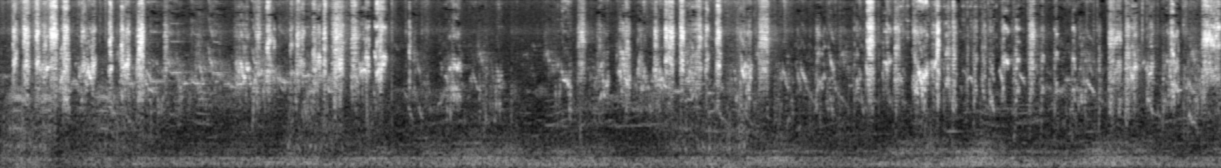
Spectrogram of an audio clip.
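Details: A colony of Australian budgerigars, kept as a colony rather than in cages, chatters nonstop in a dense mix of sharp chirps and warbling notes.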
